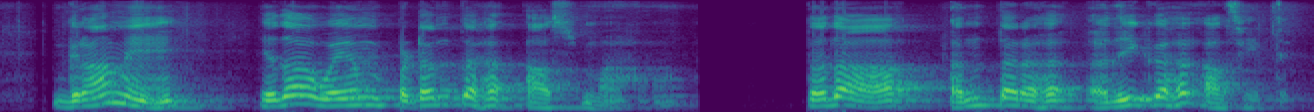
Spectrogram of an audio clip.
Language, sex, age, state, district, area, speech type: Sanskrit, male, 60+, Karnataka, Dakshina Kannada, urban, spontaneous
